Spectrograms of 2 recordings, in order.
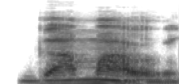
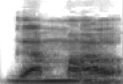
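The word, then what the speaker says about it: גָּמָל: Mem dikasih kamar tambah lamet bacanya adalah gamal ya. Gamal artinya unta ya.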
